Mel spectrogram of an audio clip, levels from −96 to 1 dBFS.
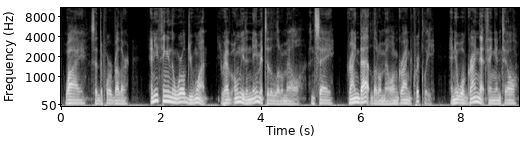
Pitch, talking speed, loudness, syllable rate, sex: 110 Hz, 235 wpm, -16 LUFS, 5.8 syllables/s, male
